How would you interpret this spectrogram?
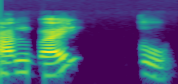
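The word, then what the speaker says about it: البيت: এখানে আল বাই তু, কিন্তু এখানে হচ্ছে আমার যদি কোনো একটা শব্দই যুক্ত থাকতো, ওয়াও বা হচ্ছে যে কোনো একটা শব্দ যুক্ত থাকতো, তখন কিন্তু ওয়াল বাই তু, এই আলিফের উচ্চারণ আর তখন হতো না।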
